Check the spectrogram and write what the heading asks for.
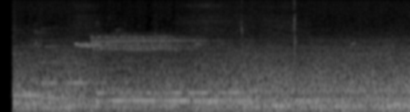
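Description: Freight train approaching along the tracks: a steady rail rumble with a few faint steady whining tones over it, a higher one appearing about a second in and fading a second later.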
